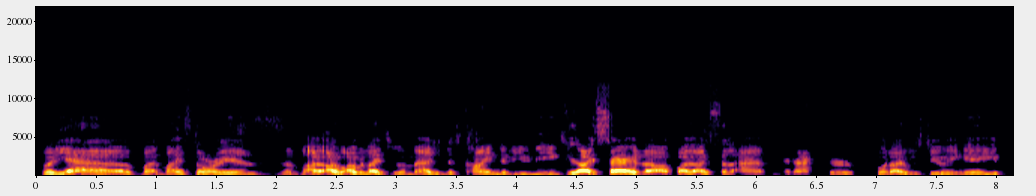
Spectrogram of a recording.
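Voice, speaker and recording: A young Irish man with a mid-range voice talks as a comedian guest on a podcast. He sounds relaxed and chatty, with plenty of filler words and a quick laugh. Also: mid-range voice, highs cut off. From Ireland. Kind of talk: casual podcast interview.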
